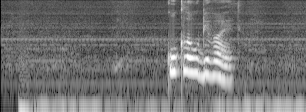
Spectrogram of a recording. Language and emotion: Russian, neutral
